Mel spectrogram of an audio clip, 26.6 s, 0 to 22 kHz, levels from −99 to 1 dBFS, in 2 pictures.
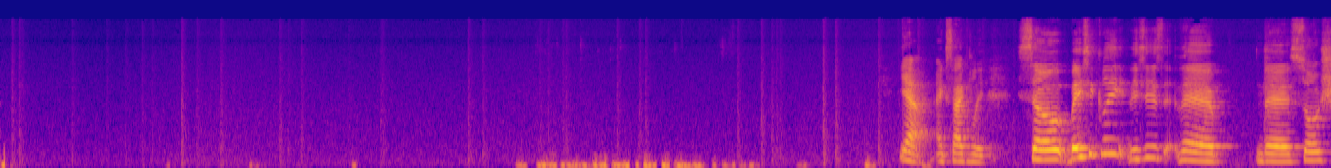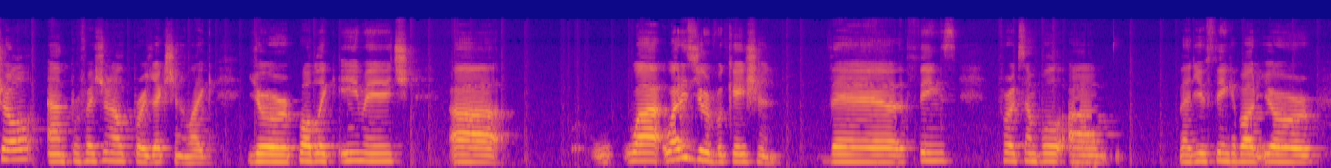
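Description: No technical faults can be heard in the speech; the only background is the room's own ambient noise, sitting about 38 dB below the speech.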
